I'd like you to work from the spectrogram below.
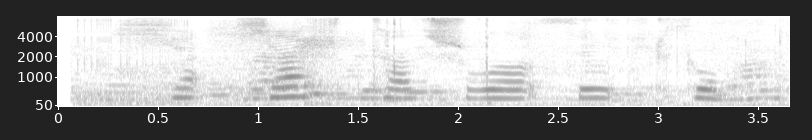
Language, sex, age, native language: Icelandic, female, 9, Icelandic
